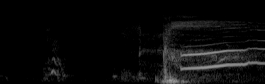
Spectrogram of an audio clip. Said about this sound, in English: Thank you for yawning. I'm so glad I have your so attention.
